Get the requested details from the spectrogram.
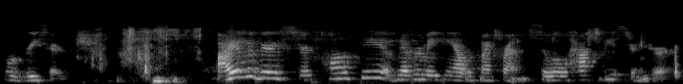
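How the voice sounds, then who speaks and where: At a library event, a woman presents and gives a live dramatic reading of a memoir before an indoor audience, her mid-range voice moving a little fast. The live recording is dull, with noticeable room noise.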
